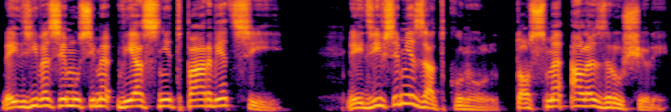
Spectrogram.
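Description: A man's voice: a little high, big pitch swings, fairly bright tone, dry recording, studio quality, pitched above the performer's own voice. A man voicing a huge, crude soldier who mocks and threatens coldly, read as an audiobook. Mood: sneering. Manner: coldly mocking, foul-mouthed.

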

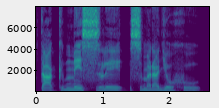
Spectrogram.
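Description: A man doing a big, rough soldier. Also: fairly low pitch, pushed and bright, no echo, studio quality. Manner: rough, blunt, coarse.

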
